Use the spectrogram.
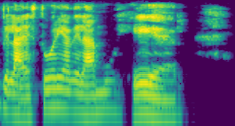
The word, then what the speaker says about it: mujer: up a vocabulary Oh mujer Moo hair so this word you pronounce it like what the cow says Moo and as humans we have here Moo hear me which means what a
